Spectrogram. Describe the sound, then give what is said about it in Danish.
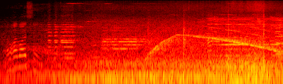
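Dense street traffic in Tehran, Iran, with a steady engine rumble, repeated car horn toots, and a siren sweeping up then gliding slowly down, growing louder toward the end. “Velkommen til Teherans trafik.”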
